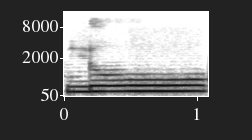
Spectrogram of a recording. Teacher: Lu for the circle your lips and make it two counts long.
